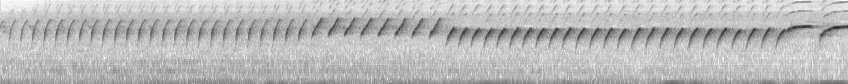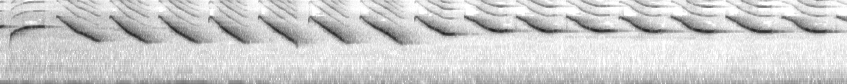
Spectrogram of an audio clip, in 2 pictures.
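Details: Gloster canary song opening with fast rattling trills at two pitches, followed by a long, regular run of sharp descending whistled notes, roughly four per second.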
